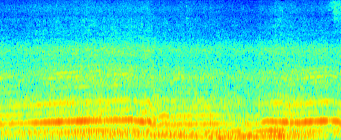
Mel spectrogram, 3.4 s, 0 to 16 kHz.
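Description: Ferrari engine driving in the GTA 5 video game, a steady, loud engine drone with gear-like pitch shifts and revving, continuous throughout with no talk over it.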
